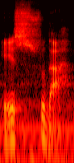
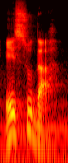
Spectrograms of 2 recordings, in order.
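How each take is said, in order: First: Slow, softer "Estudar" split after the first syllable; "Estudar", drawn out as Es... tudar; syllable break. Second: Said in the usual way. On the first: Shown as a demonstration. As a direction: say "Estudar" slowly in separated syllables. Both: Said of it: "Olha como é que eles vão se separando".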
